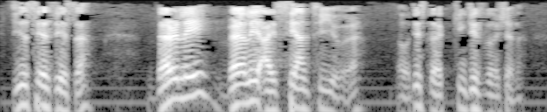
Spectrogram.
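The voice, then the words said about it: Speaks with a noticeable foreign accent. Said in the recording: “if you can't hear my accent, you can have a hard time hearing me”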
